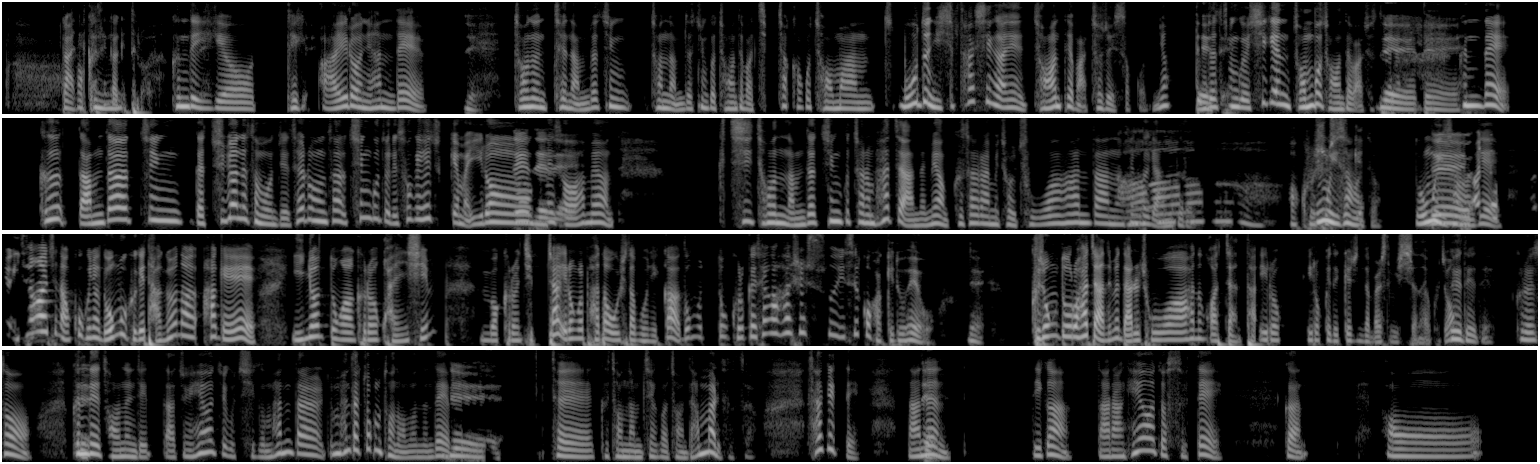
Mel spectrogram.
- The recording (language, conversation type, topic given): Korean, advice, 정체성 회복과 자아 발견
- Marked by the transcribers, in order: other background noise; tapping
